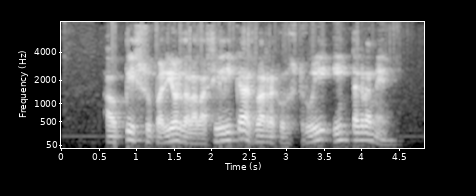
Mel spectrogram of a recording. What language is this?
Catalan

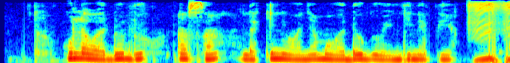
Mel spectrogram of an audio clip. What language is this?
Swahili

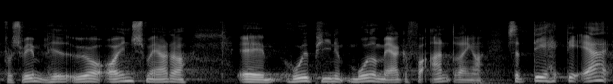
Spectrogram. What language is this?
Danish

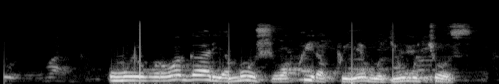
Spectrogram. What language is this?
Kinyarwanda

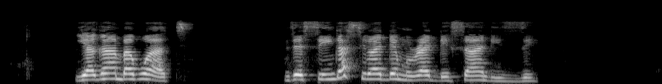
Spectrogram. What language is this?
Ganda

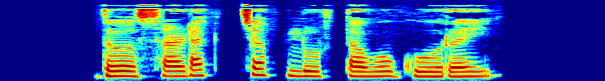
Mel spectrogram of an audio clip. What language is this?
Pashto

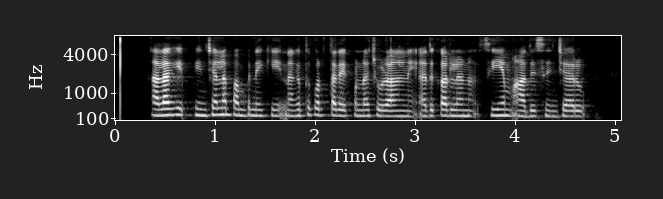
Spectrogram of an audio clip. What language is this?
Telugu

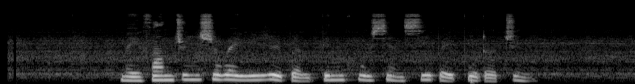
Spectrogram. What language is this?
Chinese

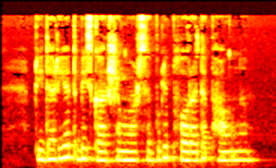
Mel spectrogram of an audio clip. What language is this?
Georgian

